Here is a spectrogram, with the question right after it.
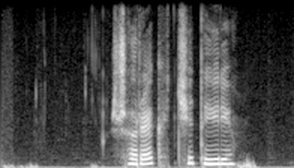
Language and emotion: Russian, neutral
